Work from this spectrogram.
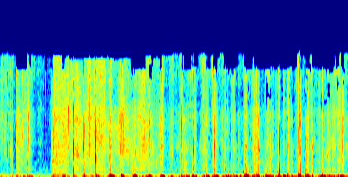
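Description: A thin, flat, hollow pink foam packing sleeve is held in both hands and tapped and scratched with long nails. The result is an irregular run of soft, dull, low thumps with short, crisp scratching and crackling in between, and the taps die away almost instantly.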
